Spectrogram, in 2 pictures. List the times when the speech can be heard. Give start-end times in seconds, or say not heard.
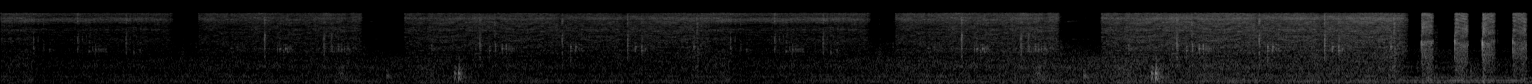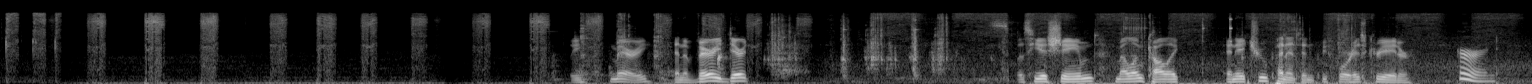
21.0-22.8, 25.5-30.3.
